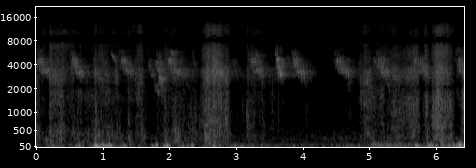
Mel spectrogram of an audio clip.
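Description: Small birds chirping again and again in quick, short, downward-sliding notes, with a few soft low thumps.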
